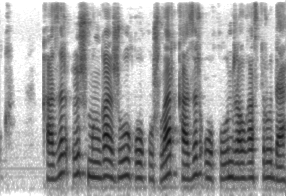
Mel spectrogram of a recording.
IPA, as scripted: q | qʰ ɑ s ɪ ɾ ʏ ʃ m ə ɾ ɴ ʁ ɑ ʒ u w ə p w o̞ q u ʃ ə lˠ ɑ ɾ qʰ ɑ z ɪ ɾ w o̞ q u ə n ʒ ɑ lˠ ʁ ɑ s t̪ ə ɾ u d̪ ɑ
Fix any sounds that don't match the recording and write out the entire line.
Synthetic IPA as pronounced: q | qʰ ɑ z ɪ ɾ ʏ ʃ m ə ɴ ʁ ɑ ʒ u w ə q w o̞ q u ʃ ə lˠ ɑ ɾ qʰ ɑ z ɪ ɾ w o̞ q u ə n ʒ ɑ lˠ ʁ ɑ s t̪ ə ɾ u d̪ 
